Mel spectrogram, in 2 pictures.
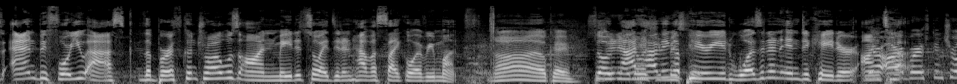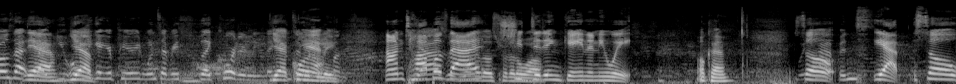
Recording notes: Record from Game Con, where we were celebrating International Table Top Games Day.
